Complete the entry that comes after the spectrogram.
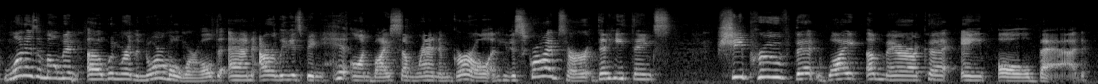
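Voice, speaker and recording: A woman's voice: medium pitch, animated, normal speed, a bit bright. A woman giving a casual, opinionated book review in a blunt, sardonic, conversational way with emphatic asides.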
